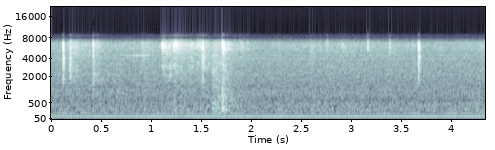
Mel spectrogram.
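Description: Hydraulic pump motor of an automatic concrete cube compression testing machine running with a steady low hum while it loads a 150 mm cube at a controlled rate of 7 kN per second. A few faint clicks sound over the hum.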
